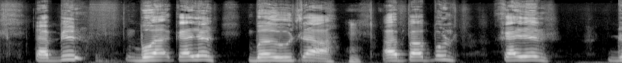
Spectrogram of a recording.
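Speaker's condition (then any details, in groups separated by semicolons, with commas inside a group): Cerebral palsy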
